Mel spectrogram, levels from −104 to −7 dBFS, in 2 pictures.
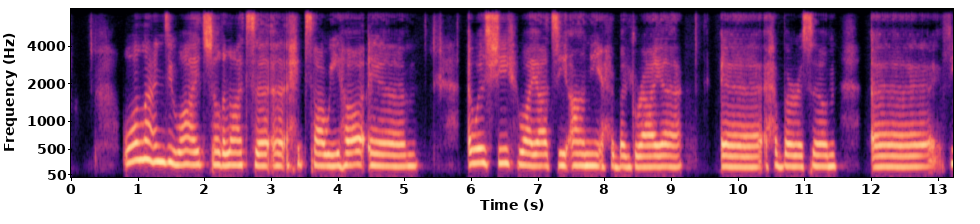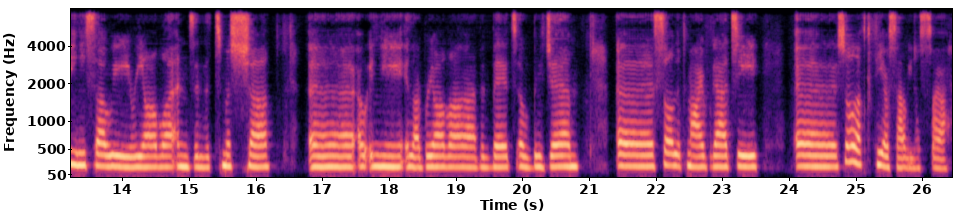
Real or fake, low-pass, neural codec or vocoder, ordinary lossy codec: fake; 7.2 kHz; codec, 16 kHz, 1.1 kbps, Voila-Tokenizer; Opus, 64 kbps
